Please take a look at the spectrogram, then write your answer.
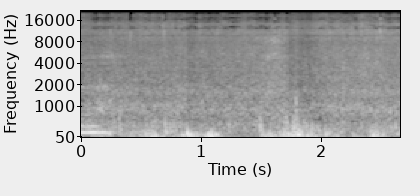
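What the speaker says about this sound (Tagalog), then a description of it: "Mahangin po ngayon." Strong wind buffets the microphone in steady, roaring gusts, with no voices.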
